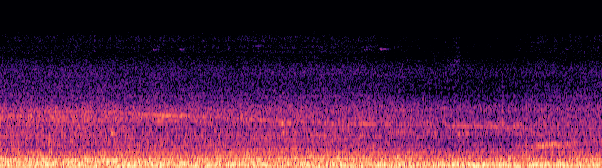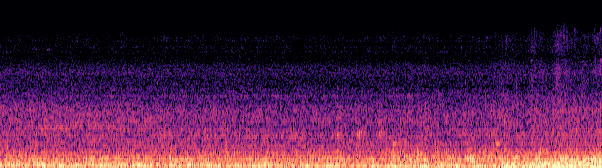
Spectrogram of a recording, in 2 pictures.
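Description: A car engine hums steadily with a low rumble.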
